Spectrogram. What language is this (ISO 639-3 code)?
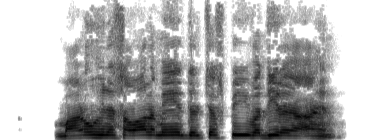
snd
